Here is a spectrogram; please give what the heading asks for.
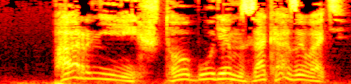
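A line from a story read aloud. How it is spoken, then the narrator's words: Yell over loud music. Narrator (Russian): Заорал он, пытаясь перекричать грохот магнитофонной музыки и шум хвастливых разговоров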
